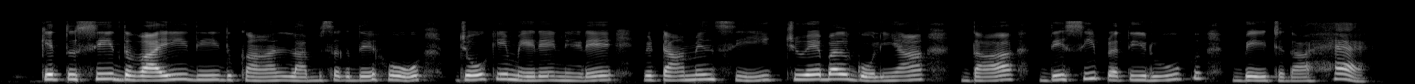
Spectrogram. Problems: none marked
